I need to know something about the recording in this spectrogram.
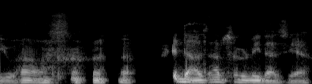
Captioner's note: laugh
